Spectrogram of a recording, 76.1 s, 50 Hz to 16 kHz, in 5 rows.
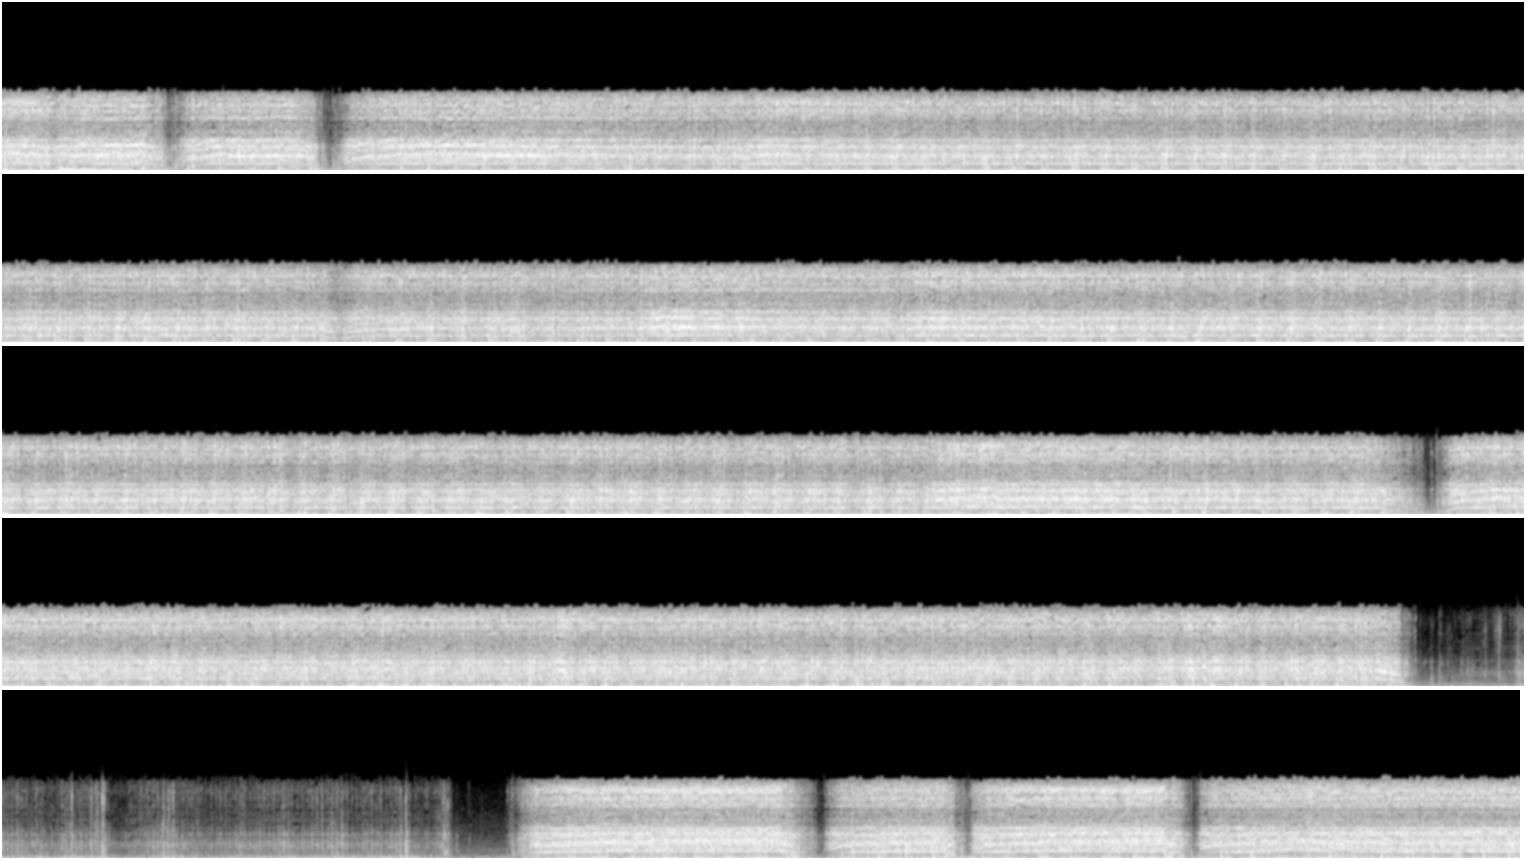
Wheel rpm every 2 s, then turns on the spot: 180, 130, 190, 200, 200, 200, 200, 200, 200, 170, 200, 200, 200, 200, 200, 200, 200, 200, 200, 200, 200, 170, 140, 230, 230, 230, 230, 230, 230, 170, 10, 20, 20, 170, 150, 180, 170, 210.
60-64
